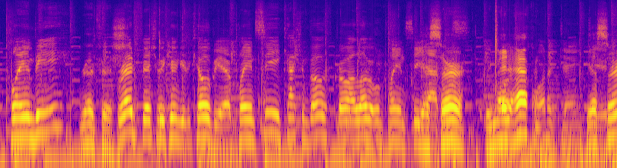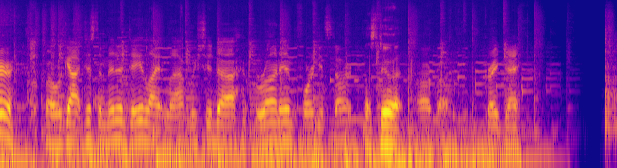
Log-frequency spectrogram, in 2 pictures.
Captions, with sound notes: Plan B. - Redfish. - Redfish. We couldn't get the cobia. Plan C. Catching both, bro. I love it when Plan C happens. - Yes sir. (hands slapping) We made it happen. - What a day, dude. - Yes, sir. - Well, we got just a minute of daylight left. We should run in before it gets dark. - Let's do it. - All right, bro. Great day.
